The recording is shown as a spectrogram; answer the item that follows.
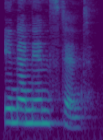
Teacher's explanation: We would connect the final consonant to the next vowel. So this N and this A would be said together.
